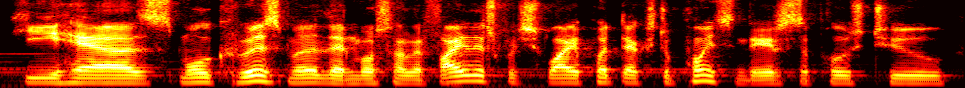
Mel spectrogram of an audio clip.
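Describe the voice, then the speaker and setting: A man's voice: on the low side, fairly quick. A man chatting casually about roleplaying games, correcting himself as he feels his way through a thought. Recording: faint music in the background. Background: faint music.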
